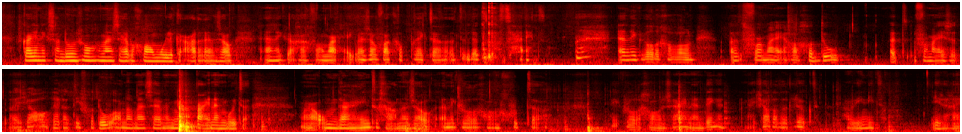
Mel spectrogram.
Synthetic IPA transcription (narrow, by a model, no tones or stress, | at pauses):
kɑnjənɪksaːndunsɔməχəmɛnsəɦɛbənχəʋownmujləkəʔa̰ːɹdərəɛnzow | ʔɛnɪɡ̚dɑ̰χaχfɑ̰nma̰ːɹɪ̰ɡ̚bɛnzowvaːkχəprɪk̚tɛ̰nə̰tlɵ̰k̚tɑlˠtʰɛjt | ʔɛnɪkʋɪlˠdəχəʋownətfʊːɹmɛjʔɛχtʋɛlˠχədulˠ | ətfʊːɹmɛjɪsətʋḛjtʋɛlˠrelatifχədulˠʔɑ̰ndərəmɛnsəɦɛbənmɪːɹpɛjnɛnmujtʰə | ma̰ːɹɔ̰mdaːɹɦejntəχa̰ːnɛnzo̰wɛ̰nɪkʋɪlˠdəχəʋownχutə | ɪ̰kʋɪlˠdəχəʋownzɛjnɛ̰ndɪŋən | ʋḛjtʋɛlˠdɑtətlɵkt | nainit | ʔidəre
